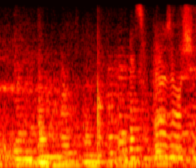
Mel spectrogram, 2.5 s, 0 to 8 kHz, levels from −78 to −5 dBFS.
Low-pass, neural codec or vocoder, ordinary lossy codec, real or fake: 7.2 kHz; codec, 16 kHz, 2 kbps, X-Codec, HuBERT features, trained on balanced general audio; none; fake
